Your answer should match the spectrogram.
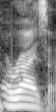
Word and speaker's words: Araiza: And it sounded like, from what we gather, how do you say this guy's name? Is it Matt Araiza? Araiza? – Araiza. – Araiza. – Correct.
